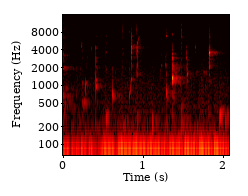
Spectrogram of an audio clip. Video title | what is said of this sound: Mr G Shave No167 Magnificent 11 No11 - Cannot Be Ignored - Muhle Rocca & Proraso Red | you know it's not going to come out slowly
